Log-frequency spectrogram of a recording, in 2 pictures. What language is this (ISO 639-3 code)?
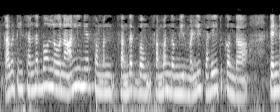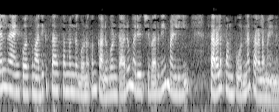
tel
